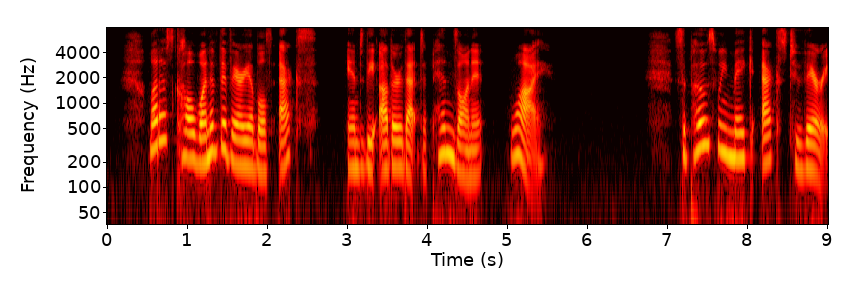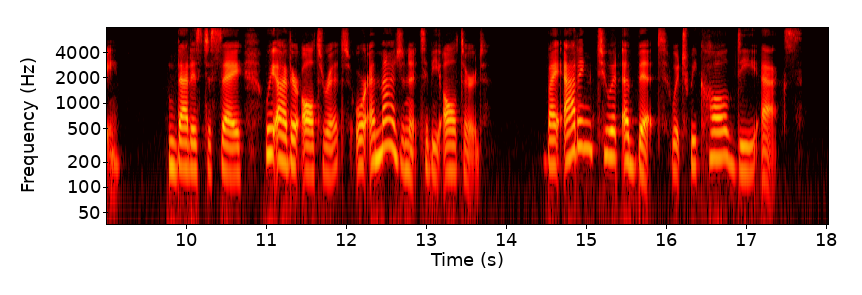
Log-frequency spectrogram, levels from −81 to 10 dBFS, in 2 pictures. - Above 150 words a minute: No, average, 145 wpm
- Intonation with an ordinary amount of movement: No, wide, 6.3 semitones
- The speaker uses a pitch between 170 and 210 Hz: Yes, medium, 185 Hz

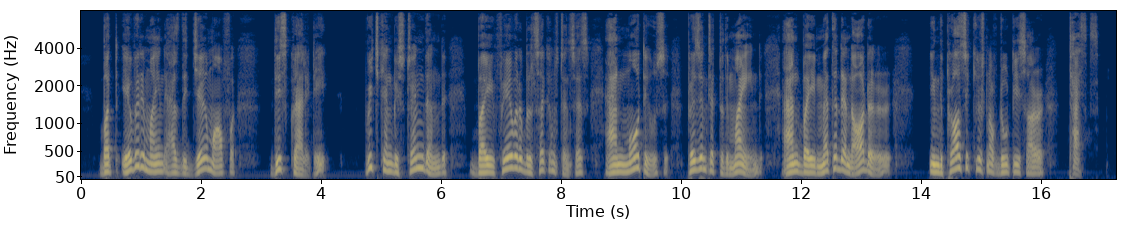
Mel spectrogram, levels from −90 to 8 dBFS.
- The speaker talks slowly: Yes, slow, 120 wpm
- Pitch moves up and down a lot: Yes, wide, 5.8 semitones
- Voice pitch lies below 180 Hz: Yes, low, 135 Hz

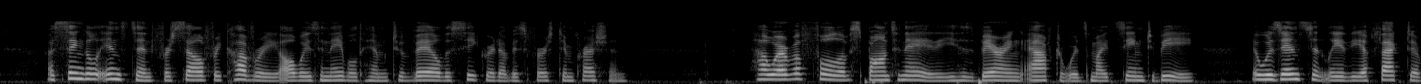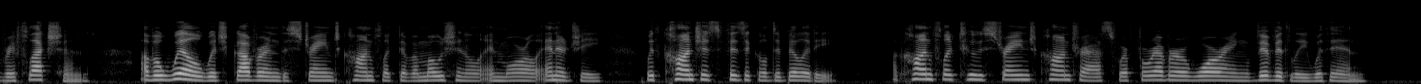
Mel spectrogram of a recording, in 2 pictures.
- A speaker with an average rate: No, slow, 130 wpm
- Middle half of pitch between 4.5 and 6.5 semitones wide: No, average, 3.0 semitones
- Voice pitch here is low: No, high, 190 Hz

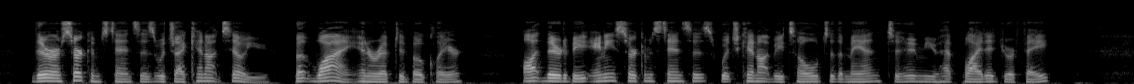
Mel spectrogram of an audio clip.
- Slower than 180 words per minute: Yes, average, 170 wpm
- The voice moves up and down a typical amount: Yes, average, 3.0 semitones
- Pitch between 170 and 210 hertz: No, low, 135 Hz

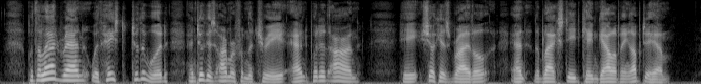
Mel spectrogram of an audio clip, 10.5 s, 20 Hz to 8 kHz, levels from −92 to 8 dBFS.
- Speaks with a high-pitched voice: No, low, 130 Hz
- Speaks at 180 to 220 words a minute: Yes, average, 190 wpm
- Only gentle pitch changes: No, average, 4.6 semitones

